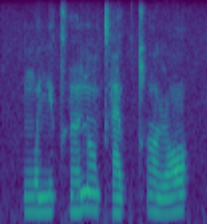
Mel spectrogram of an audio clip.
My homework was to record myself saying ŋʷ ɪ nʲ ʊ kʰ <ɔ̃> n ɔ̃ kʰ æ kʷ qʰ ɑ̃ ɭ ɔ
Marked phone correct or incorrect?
incorrect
